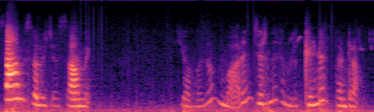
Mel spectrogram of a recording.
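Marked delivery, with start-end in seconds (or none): 1.8-3.7 very soft, secretive aside; hushed suspicion. Acted. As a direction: say it under your breath, suspecting a hidden listener. Suspects a hidden person is mocking them. (சந்தேகத்துடன் மிக மெல்லிய குரல்)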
